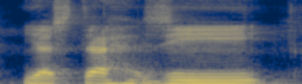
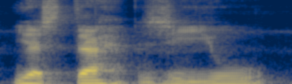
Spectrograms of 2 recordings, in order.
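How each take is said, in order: First: The word stops with no vowel after the last sound. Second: The word ends with a faint, partly voiced vowel. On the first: "dibaca dengan sukun" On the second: "kita baca dengan rum"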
